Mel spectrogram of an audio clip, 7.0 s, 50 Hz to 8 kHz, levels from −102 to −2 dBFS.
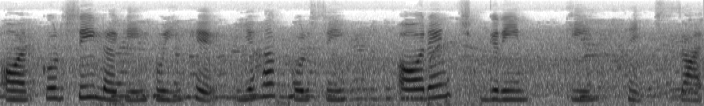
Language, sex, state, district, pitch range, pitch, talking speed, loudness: Hindi, female, Madhya Pradesh, Dhar, 240-280 Hz, 255 Hz, 100 wpm, -18 LUFS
